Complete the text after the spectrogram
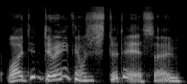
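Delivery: ordinary talk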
